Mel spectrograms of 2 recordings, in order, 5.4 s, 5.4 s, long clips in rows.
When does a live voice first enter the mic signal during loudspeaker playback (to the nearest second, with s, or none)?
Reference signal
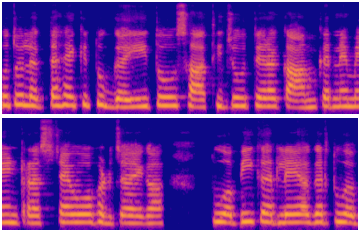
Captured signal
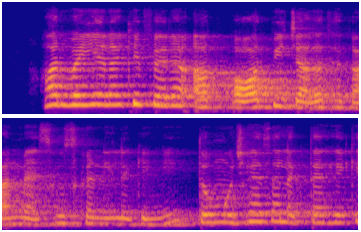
0 s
